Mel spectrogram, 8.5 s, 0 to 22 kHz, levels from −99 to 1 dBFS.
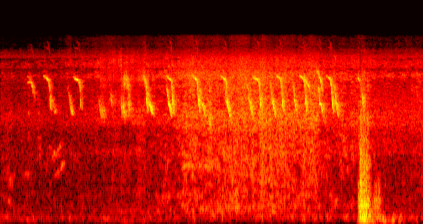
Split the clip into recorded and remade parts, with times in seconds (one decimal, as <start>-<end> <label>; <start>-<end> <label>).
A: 0.0-2.0 recorded; 2.0-2.9 remade; 2.9-8.5 recorded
